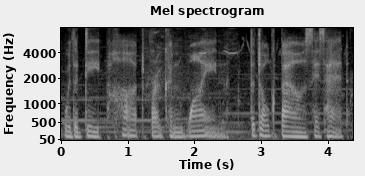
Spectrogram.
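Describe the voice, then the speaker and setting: An actress narrating a fantasy game in a measured, solemn, suspenseful storytelling manner, with breathy phrase endings. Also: female voice, very deep voice, little pitch movement, heavily acted. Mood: solemn, hushed. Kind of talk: dramatic scripted second-person narration. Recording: studio voice over background music.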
